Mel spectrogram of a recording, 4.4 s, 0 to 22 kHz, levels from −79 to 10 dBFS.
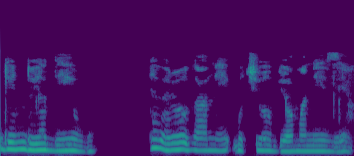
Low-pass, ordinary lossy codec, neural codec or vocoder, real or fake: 5.4 kHz; MP3, 32 kbps; none; real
